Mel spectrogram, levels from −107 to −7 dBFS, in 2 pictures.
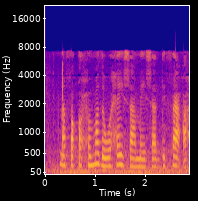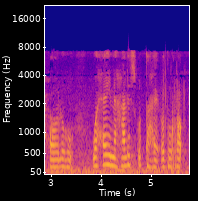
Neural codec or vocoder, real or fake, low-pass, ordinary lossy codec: none; real; 7.2 kHz; AAC, 32 kbps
